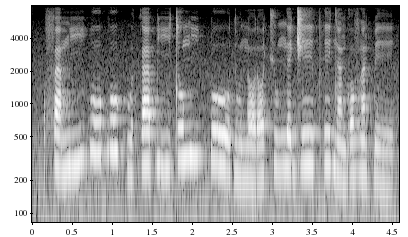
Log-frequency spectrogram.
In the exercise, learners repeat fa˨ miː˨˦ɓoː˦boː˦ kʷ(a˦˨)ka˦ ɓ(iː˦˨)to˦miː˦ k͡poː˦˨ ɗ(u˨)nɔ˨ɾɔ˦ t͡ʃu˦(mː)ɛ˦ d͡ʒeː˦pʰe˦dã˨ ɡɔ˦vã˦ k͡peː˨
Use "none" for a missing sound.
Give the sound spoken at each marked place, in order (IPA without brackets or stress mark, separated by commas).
a˨, iː˨, u˨, ŋ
